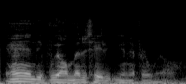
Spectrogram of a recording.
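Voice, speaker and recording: A man's voice: on the low side, quick pace, warm tone, slight background noise. A man in his fifties hosting a casual interview, rambling with many restarts, filmed in a small shop room. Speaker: host.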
